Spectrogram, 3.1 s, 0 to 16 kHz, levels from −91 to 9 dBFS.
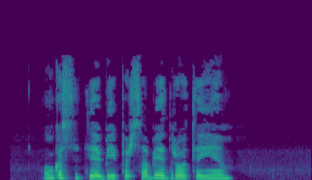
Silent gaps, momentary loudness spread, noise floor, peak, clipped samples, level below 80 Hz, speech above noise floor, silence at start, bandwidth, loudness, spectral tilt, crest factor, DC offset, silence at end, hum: none; 6 LU; -66 dBFS; -8 dBFS; under 0.1%; -80 dBFS; 42 dB; 0.45 s; 11.5 kHz; -26 LUFS; -4 dB/octave; 18 dB; under 0.1%; 0.8 s; none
